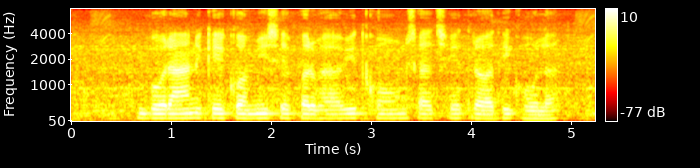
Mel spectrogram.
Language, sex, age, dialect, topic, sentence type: Bhojpuri, female, 18-24, Southern / Standard, agriculture, question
